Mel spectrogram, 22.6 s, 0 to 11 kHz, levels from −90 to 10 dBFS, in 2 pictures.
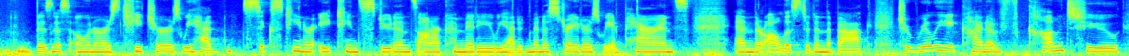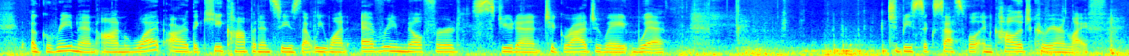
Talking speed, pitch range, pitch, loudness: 145 wpm, 165-185 Hz, 175 Hz, -20 LUFS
